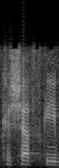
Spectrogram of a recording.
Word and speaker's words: Kuszewski: And my name is pronounced Kuszewski, by the way.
